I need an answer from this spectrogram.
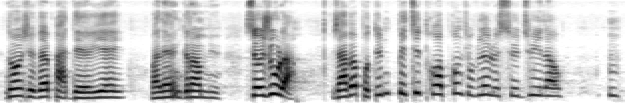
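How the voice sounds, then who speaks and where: A young woman performing a stand-up comedy routine, telling stories with sudden loud exclamations. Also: on the high side, moderate pace, dull audio. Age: young adult.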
